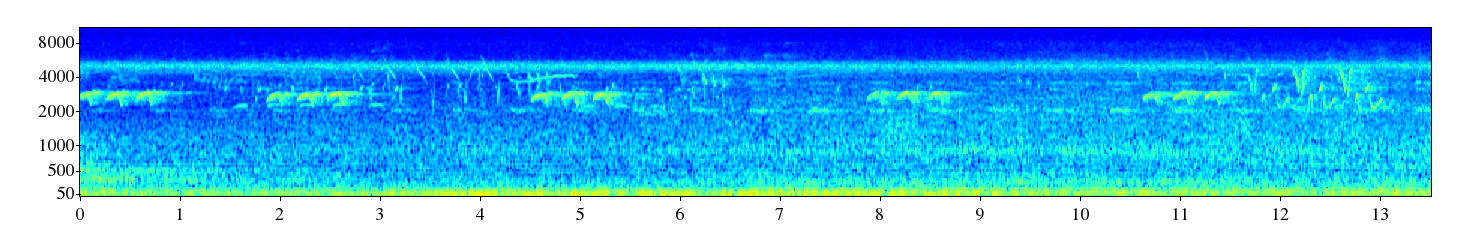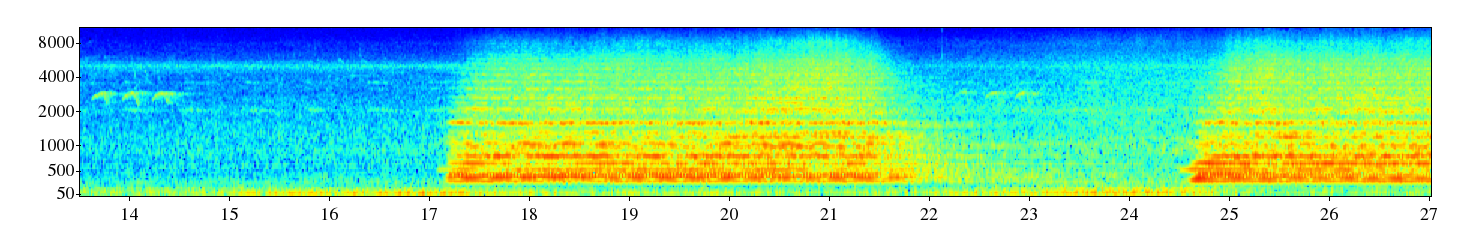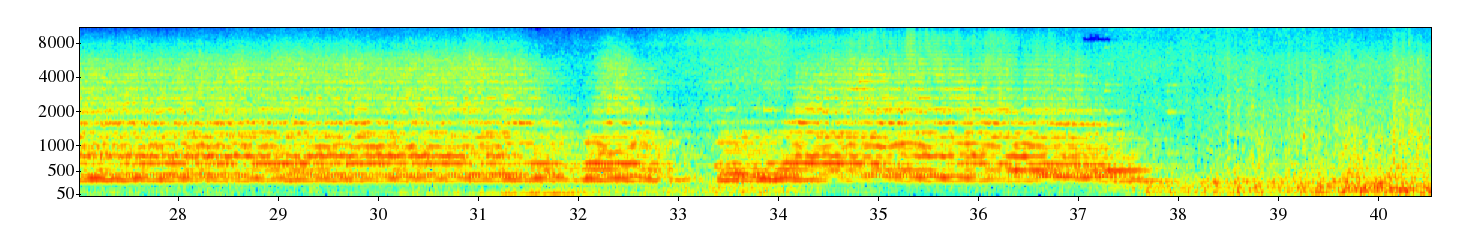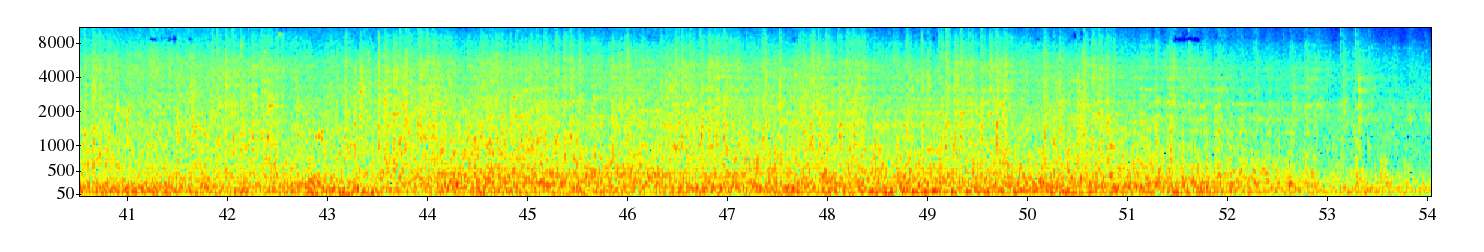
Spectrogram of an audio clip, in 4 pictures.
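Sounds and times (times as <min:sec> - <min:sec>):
locomotive air horn blasts: 0:17.1 - 0:22.8, 0:24.5 - 0:38.0
wheels clattering on rail: 0:37.2 - 0:54.0.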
